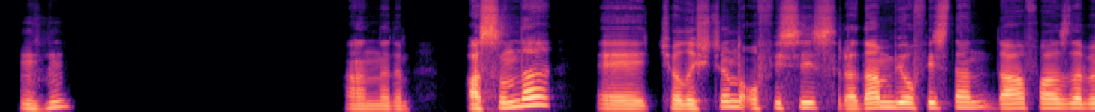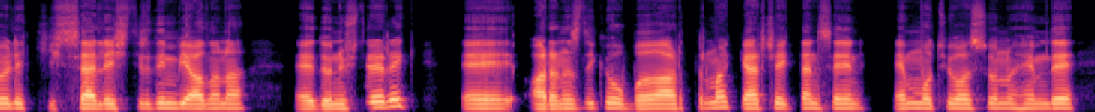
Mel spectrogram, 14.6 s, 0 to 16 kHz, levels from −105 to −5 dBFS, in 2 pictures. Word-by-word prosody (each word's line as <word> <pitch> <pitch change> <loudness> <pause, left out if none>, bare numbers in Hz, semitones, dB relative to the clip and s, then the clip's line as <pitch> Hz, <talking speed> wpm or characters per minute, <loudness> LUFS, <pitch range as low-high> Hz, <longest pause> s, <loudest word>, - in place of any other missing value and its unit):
Hı 135 - -2
hı. 170 +10 -4 1.8
Anladım. 125 -2 -6 0.4
Aslında, 175 - +5 0.3
eee, 130 -1 0
çalıştığın 135 +8 +1
ofisi 160 +1 -1
sıradan 155 +3 +1
bir - - +4
ofisten 170 +2 +1
daha 145 +2 +4
fazla, 155 0 +1
böyle, 150 0 0
kişiselleştirdiğin 145 +1 0
bir 150 - +3
alana, 145 +1 +1 0.3
eee, 130 -1 -1
dönüştürerek, 175 +10 +1 0.3
eee, 140 0 0
aranızdaki 140 +3 0
o 150 -3 -1
bağı 135 +1 +3
arttırmak 150 +5 0
gerçekten 145 +1 0
senin 150 0 -2 0.2
hem 140 +3 -2
motivasyonunu 150 0 -2
hem 145 0 -4
de 150 -1 +3
145 Hz, 120 wpm, -24 LUFS, 140-155 Hz, 1.8 s, Aslında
